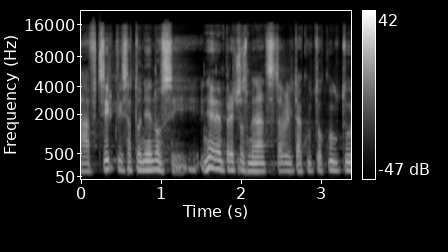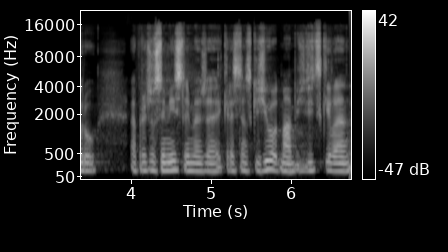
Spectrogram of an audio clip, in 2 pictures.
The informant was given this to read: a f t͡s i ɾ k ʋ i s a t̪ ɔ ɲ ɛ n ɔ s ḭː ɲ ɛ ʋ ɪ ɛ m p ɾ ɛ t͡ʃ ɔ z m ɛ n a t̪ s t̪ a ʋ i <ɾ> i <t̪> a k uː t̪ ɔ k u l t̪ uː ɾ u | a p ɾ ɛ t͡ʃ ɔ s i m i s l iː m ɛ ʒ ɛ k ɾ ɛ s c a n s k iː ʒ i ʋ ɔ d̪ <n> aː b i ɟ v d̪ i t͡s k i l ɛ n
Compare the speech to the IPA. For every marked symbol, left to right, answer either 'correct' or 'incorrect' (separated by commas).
incorrect, correct, incorrect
